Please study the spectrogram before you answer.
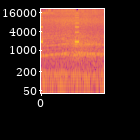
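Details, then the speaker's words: UDI U31W Navigator WiFi FPV drone in flight; over the steady buzz of its small motors a short high beep repeats about every 0.7 seconds, the LVC low-battery warning, before the drone lands itself. "LVC warning. Can you guys hear that?"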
